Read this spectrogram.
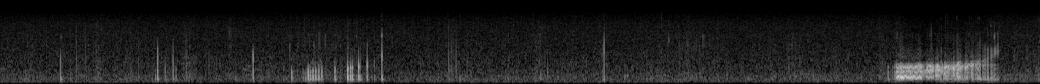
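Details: Morning hunger stomach growling: scattered soft pops and gurgles, then a loud drawn-out rumble near the end; ordinary borborygmi.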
